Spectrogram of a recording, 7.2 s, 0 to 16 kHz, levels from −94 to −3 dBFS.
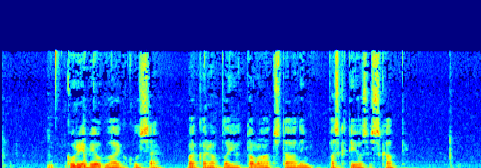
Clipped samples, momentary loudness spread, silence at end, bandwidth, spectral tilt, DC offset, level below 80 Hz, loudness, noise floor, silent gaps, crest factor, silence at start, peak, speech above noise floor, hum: under 0.1%; 13 LU; 0.45 s; 11.5 kHz; -5 dB/octave; under 0.1%; -36 dBFS; -24 LUFS; -57 dBFS; none; 22 dB; 0.7 s; -4 dBFS; 34 dB; none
